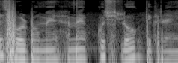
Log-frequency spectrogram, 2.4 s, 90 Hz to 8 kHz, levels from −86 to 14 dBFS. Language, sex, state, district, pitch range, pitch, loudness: Hindi, male, Uttar Pradesh, Lucknow, 115-125 Hz, 115 Hz, -20 LUFS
